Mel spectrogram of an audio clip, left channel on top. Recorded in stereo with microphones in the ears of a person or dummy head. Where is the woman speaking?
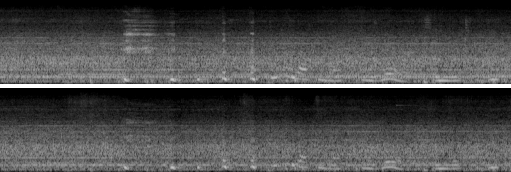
50° left (ahead or behind), 0.9 m.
